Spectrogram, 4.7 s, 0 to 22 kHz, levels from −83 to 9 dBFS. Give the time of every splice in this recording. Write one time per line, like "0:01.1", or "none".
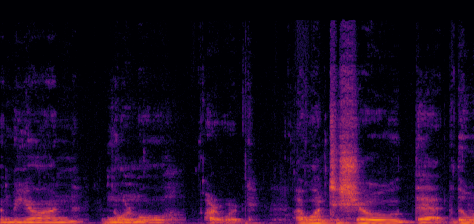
0:00.9
0:01.9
